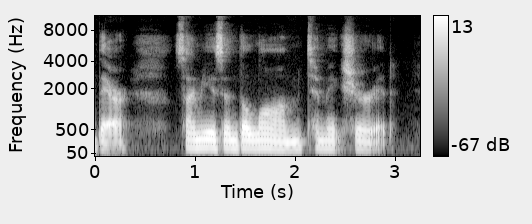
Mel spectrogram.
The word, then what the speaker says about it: lame: Yeah, a lom is spelled L-A-M-E, but it's pronounced like L-A-H-M, which I totally don't understand.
